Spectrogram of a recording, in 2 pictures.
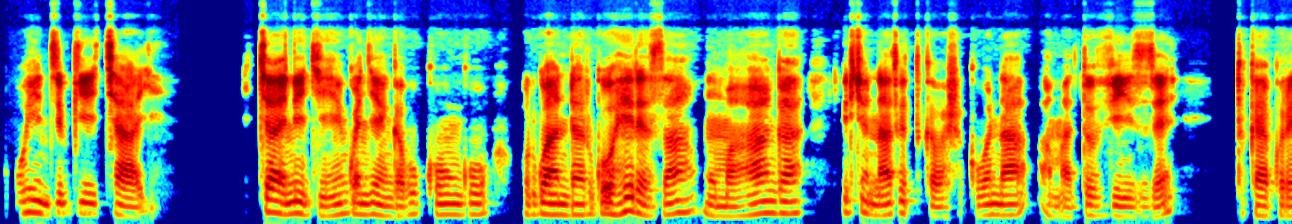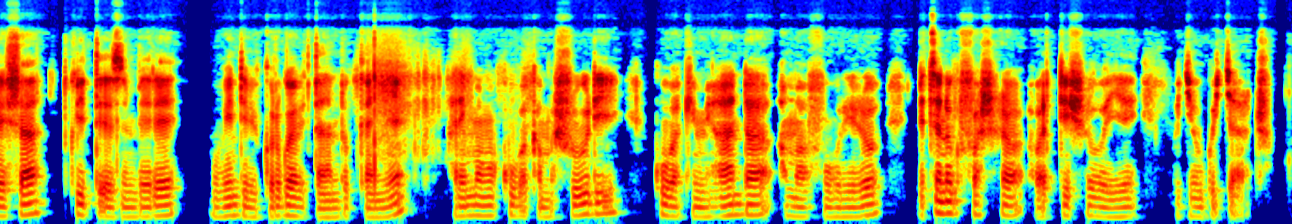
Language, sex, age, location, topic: Kinyarwanda, male, 25-35, Nyagatare, agriculture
